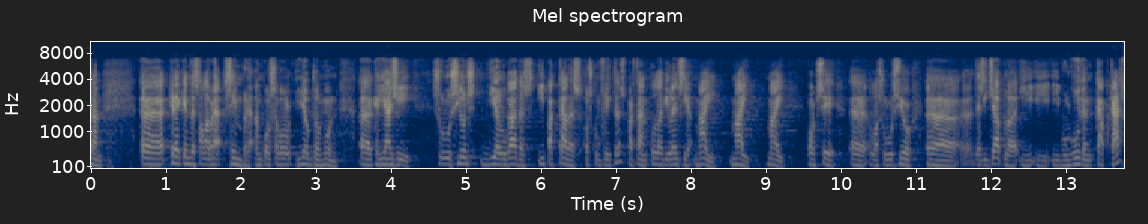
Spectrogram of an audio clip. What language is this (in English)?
Catalan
